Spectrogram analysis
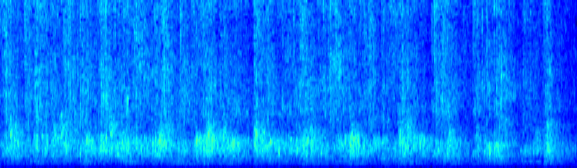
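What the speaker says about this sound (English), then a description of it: "Let's please give our co-sponsors a nice round of applause." An indoor audience at a literary talk applauds event co-sponsors with a full, steady round of clapping that holds at an even level for a few seconds.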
